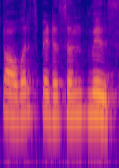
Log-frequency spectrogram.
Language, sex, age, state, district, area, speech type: Marathi, female, 30-45, Maharashtra, Kolhapur, urban, spontaneous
